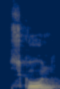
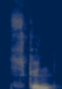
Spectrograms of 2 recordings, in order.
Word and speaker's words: Scone: This Perthshire town is often pronounced as Scone, as in cone, or Scone, as in lawn. It should be pronounced as Scone, like spoon.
